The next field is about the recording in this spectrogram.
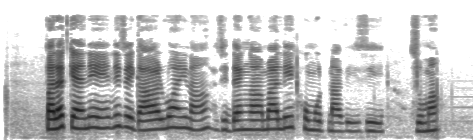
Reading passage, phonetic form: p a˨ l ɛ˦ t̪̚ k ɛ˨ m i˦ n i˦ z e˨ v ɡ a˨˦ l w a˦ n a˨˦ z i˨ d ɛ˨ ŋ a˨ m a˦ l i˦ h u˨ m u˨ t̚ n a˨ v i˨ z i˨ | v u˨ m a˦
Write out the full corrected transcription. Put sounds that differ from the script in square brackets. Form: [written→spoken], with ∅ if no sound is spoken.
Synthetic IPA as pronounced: p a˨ l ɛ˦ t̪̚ k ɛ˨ [m→n] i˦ n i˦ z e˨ [v→∅] ɡ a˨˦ l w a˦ n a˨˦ z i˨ d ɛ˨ ŋ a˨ m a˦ l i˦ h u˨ m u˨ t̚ n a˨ v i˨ z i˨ | [v→z] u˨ m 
